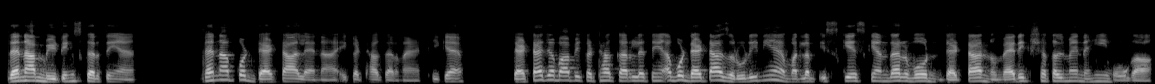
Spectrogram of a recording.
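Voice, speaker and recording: A man teaches a class, pitched a little high for a man. He explains patiently, slips English terms into his sentences and keeps checking with his listeners. The recording is dull and lo-fi, close and dry. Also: dry recording. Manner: explains patiently, mixing English terms into Urdu, often checks with "theek hai". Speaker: lecturer.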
